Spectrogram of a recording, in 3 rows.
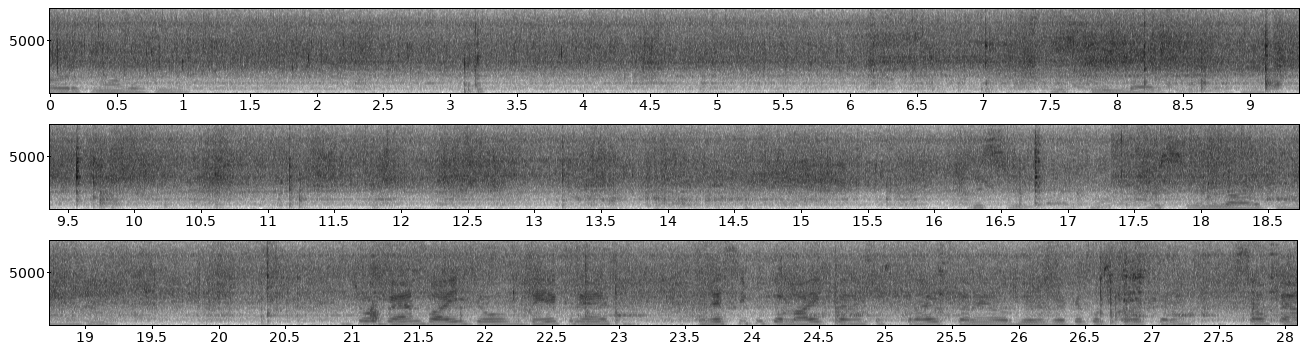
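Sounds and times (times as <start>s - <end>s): food sizzling in pot: 0.0s - 28.0s
metal spoon scraping pot: 7.0s - 21.4s, 22.1s - 25.6s, 26.2s - 28.0s.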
